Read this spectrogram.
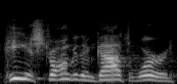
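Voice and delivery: usual speaking voice

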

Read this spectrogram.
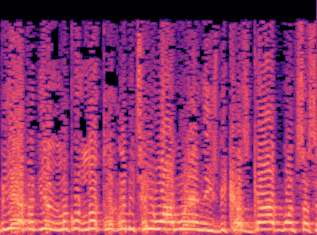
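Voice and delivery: high, excitable cartoon goofball; silly high voice, words tumbling out; SpongeBob. Teacher explaining his underwear to kids, playing silly SpongeBob. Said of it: "I'm being SpongeBob".

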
